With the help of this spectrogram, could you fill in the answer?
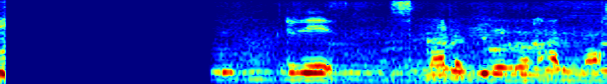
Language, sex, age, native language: Icelandic, female, 9, Icelandic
